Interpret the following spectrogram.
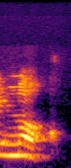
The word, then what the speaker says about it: knock: you've missed it because you can hear knock. It's starting with K. The knock, like to knock on somebody's door, it's starting with K, but the K is silent.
